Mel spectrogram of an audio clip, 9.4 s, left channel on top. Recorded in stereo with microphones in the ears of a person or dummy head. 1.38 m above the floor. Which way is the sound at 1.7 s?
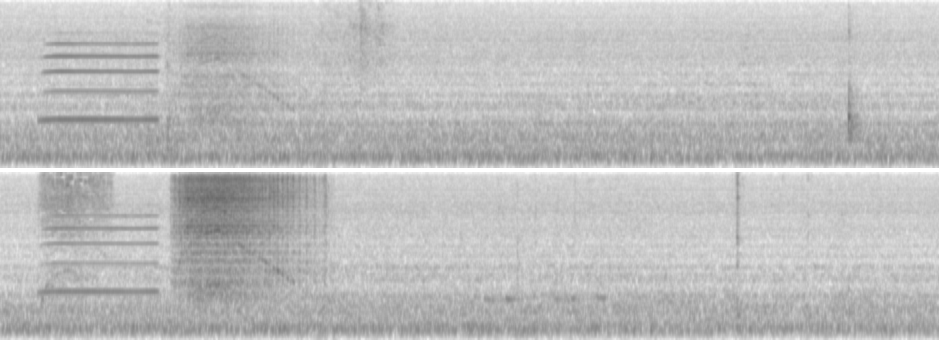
80° right.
